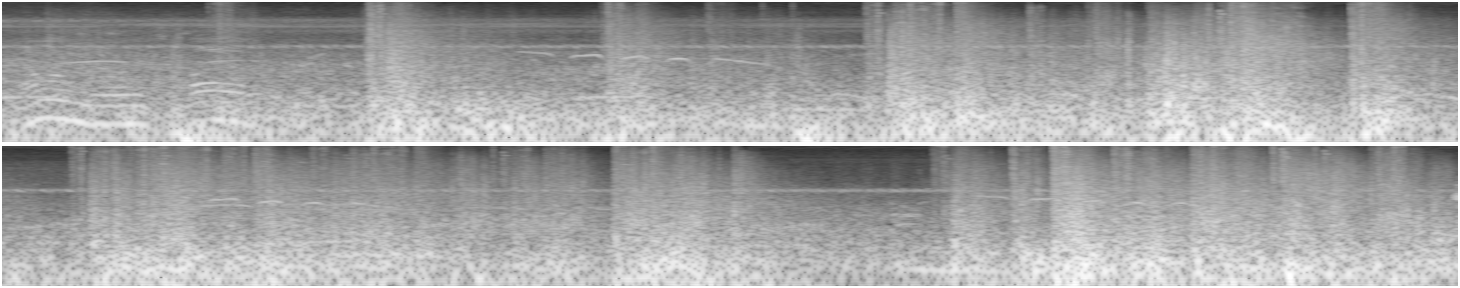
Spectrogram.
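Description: Ragged musket volleys from massed soldiers in the Total War Empire video game, set in the American Revolution, crackle in repeated loud bursts over continuous battle din while someone talks.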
